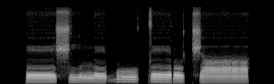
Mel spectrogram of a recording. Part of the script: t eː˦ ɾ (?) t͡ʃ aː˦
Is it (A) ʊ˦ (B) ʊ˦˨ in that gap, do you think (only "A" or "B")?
B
